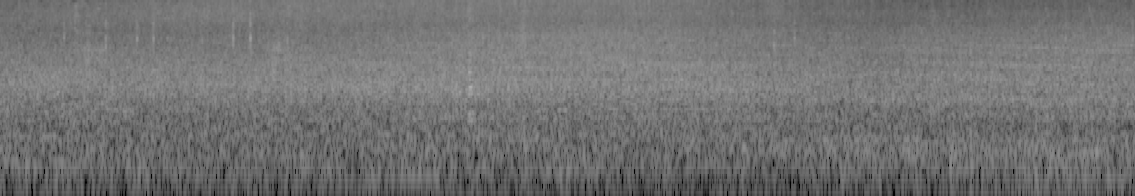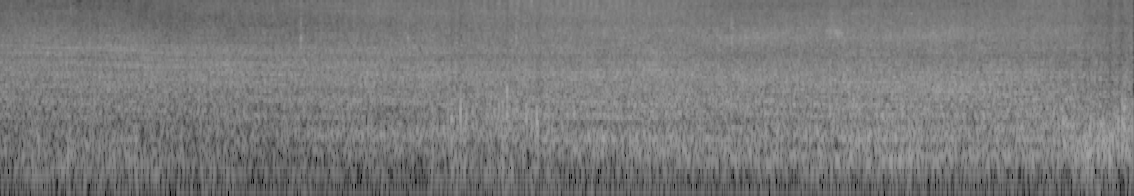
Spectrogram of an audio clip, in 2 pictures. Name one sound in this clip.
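Wind rumbles steadily outdoors, growing stronger.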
